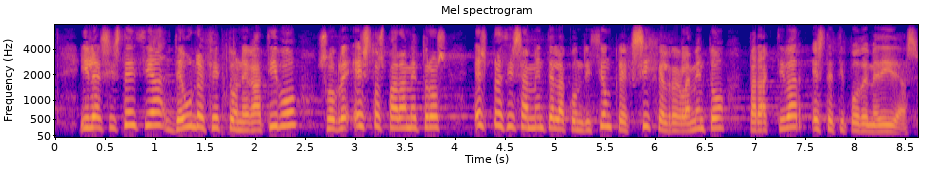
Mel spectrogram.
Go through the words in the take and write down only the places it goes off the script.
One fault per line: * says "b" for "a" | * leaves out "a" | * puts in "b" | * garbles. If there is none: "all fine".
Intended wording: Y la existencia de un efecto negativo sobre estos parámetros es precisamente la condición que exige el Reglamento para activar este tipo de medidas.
all fine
